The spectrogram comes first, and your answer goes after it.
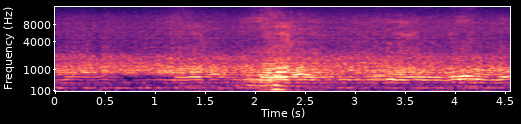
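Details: A dense, even hum of many bees flying around beehives, with a single bee passing near the middle in a short swell of louder buzz before the drone settles again.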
